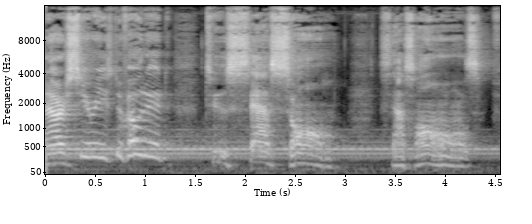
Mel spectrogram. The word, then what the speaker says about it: Saint-Saëns: Saint-Saëns. Sometimes I pronounce the S, sometimes I don't, and I don't care, so leave me alone when it comes to that stuff.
